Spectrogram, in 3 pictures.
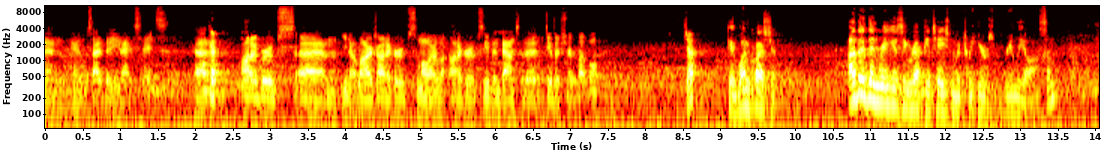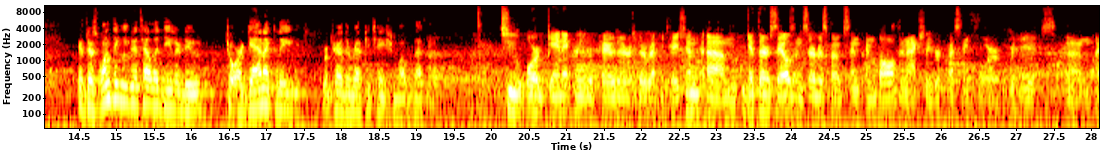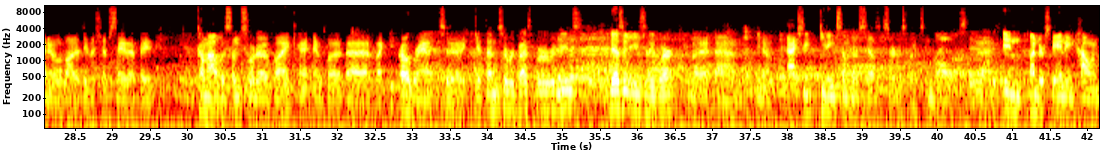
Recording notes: at the Driving Sales Conference in 2022, live.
